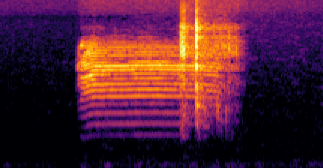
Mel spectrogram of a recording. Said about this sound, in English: Sheep, sheep, sheep. Oh, I'm so happy.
